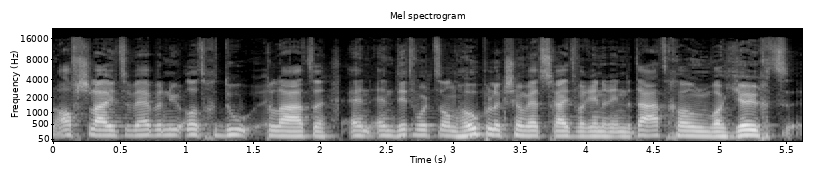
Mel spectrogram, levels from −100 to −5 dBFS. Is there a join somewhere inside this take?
yes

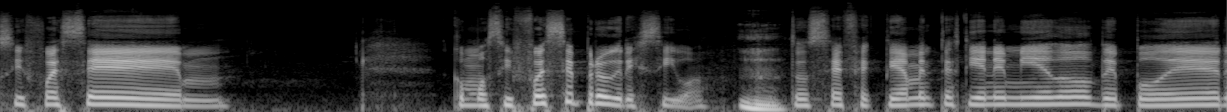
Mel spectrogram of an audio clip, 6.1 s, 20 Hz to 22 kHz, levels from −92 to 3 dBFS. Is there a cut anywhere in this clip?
yes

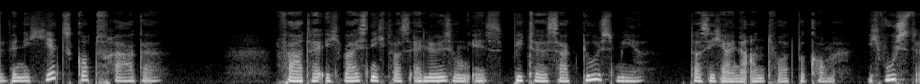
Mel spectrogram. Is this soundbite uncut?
yes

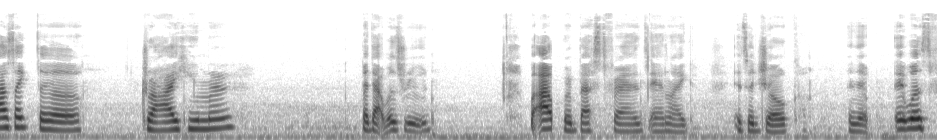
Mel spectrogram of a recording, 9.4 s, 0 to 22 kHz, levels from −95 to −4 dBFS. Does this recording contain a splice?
yes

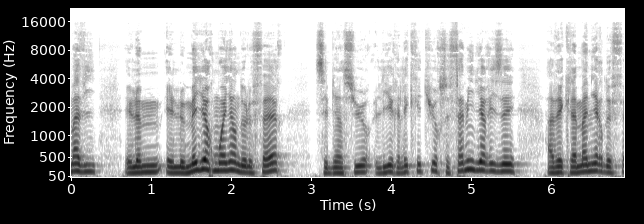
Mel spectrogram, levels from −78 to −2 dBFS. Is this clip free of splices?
yes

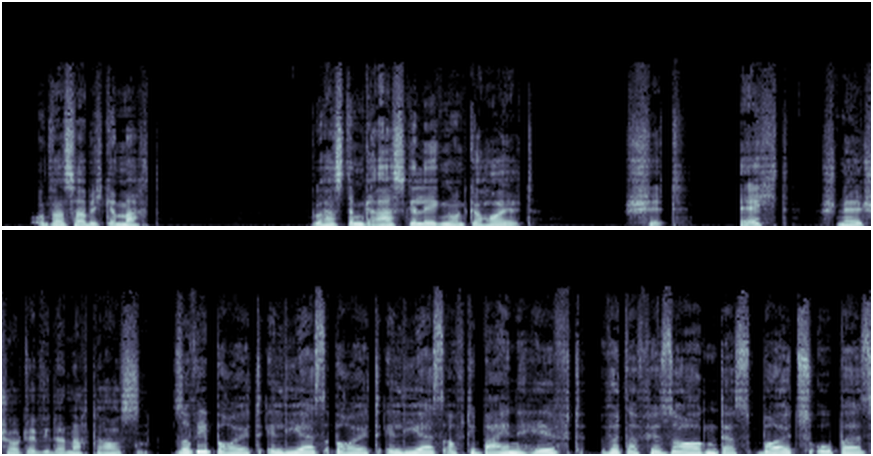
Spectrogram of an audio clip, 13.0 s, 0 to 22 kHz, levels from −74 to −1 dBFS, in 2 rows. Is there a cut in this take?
yes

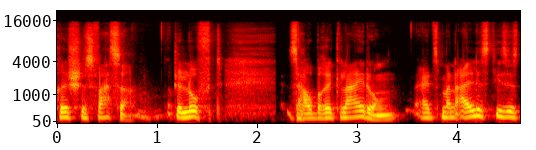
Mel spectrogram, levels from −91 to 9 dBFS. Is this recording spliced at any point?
yes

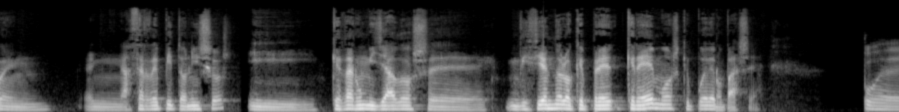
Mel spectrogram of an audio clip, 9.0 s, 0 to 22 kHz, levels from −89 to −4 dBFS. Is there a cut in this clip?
yes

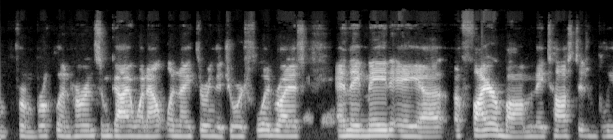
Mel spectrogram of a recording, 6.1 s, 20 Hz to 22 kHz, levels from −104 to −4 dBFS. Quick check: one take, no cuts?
yes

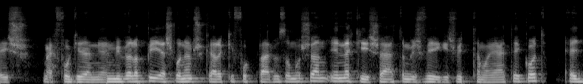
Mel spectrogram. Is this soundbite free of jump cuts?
no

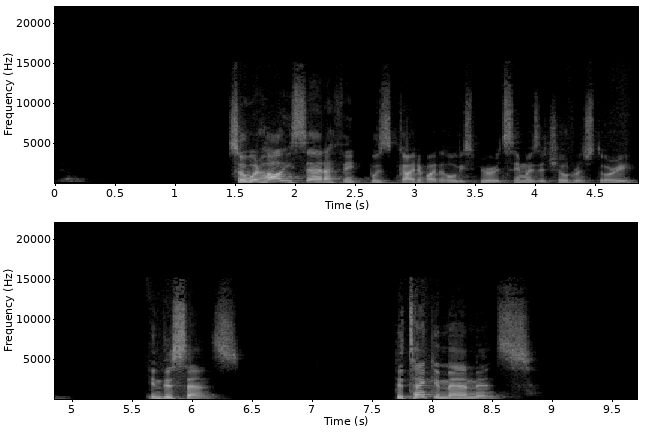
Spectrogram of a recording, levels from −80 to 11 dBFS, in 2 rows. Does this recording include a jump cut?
no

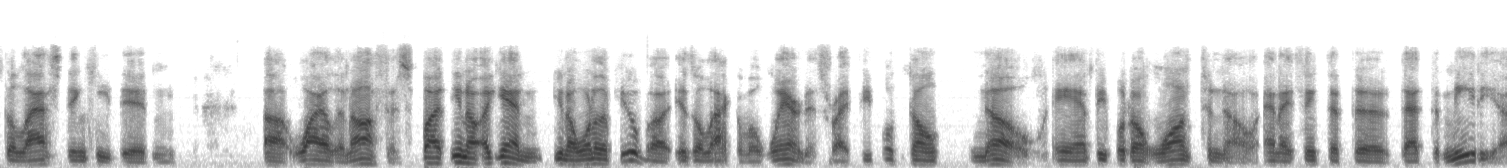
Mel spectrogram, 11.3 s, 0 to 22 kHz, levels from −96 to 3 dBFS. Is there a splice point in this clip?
yes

